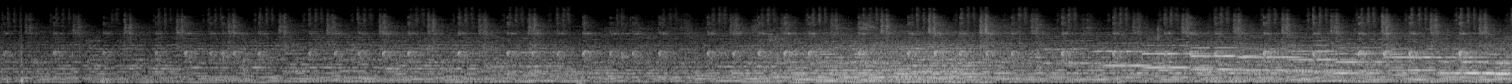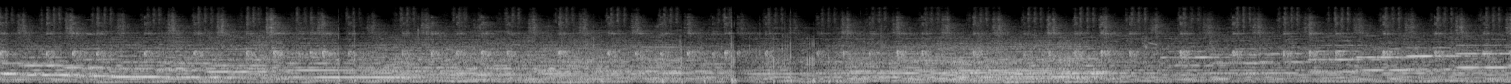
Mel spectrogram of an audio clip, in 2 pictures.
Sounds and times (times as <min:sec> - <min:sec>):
Classical music: 0:00.0 - 0:30.2.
